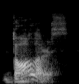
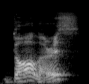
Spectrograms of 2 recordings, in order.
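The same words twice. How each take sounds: First: "Dollars." as a falling, certain answer; firm statement. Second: "dollars" with a rising question tune, drawn out slowly. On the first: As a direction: state "Dollars." flatly as a fact. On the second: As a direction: ask "dollars" as a doubtful question. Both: Retold or imitated. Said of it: "like a question mark".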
